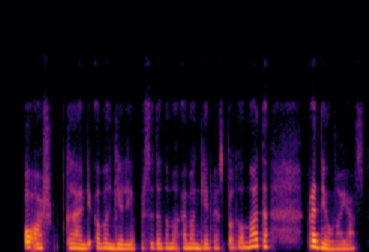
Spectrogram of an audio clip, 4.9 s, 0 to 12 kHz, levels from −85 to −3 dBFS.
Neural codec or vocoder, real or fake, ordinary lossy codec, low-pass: codec, 16 kHz, 0.8 kbps, ZipCodec; fake; Opus, 24 kbps; 7.2 kHz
